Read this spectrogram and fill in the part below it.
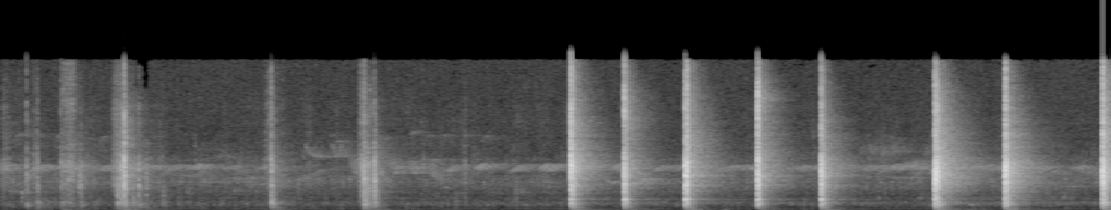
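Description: Hammer blows knock sharply on wood.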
